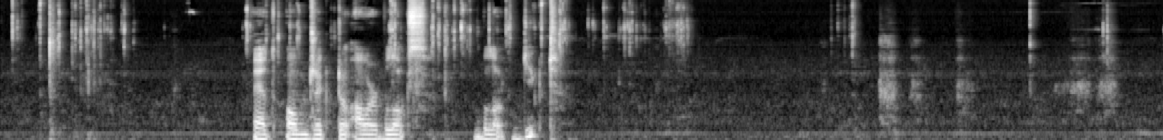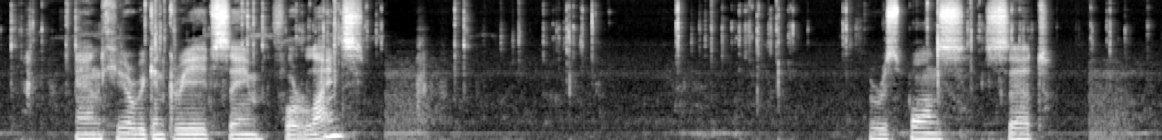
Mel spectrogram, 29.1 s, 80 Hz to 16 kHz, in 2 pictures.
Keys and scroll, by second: 0.3 Down, 0.6 Return, 1.0 space, 1.1 a, 2.3 d, 3.3 Return, 5.0-6.0 typing, 6.5 Down, 6.8 Return, 7.2 super+Right, 7.7 super+;, 8.3 ;, 10.4 Up, 14.8 super+c, 16.2 Down, 16.4 Return, 16.5 super+v, 18.2-19.2 typing, 20.9 Return, 21.6 r, 23.2-24.7 typing, 25.9 Down, 26.2 Return, 26.6 space, 26.8 e, 28.2 shift+v.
